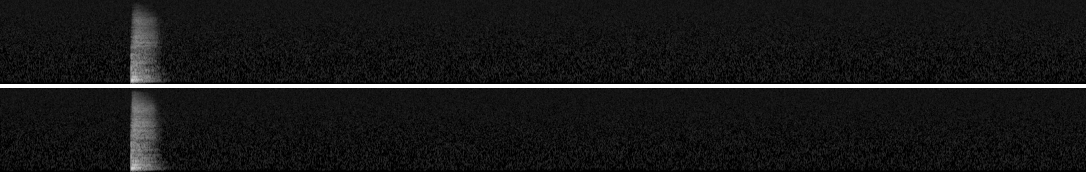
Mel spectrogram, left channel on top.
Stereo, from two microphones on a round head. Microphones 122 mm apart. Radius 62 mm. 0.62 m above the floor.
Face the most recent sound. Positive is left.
turn(degrees=-55)  # may be behind; listen again after turning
